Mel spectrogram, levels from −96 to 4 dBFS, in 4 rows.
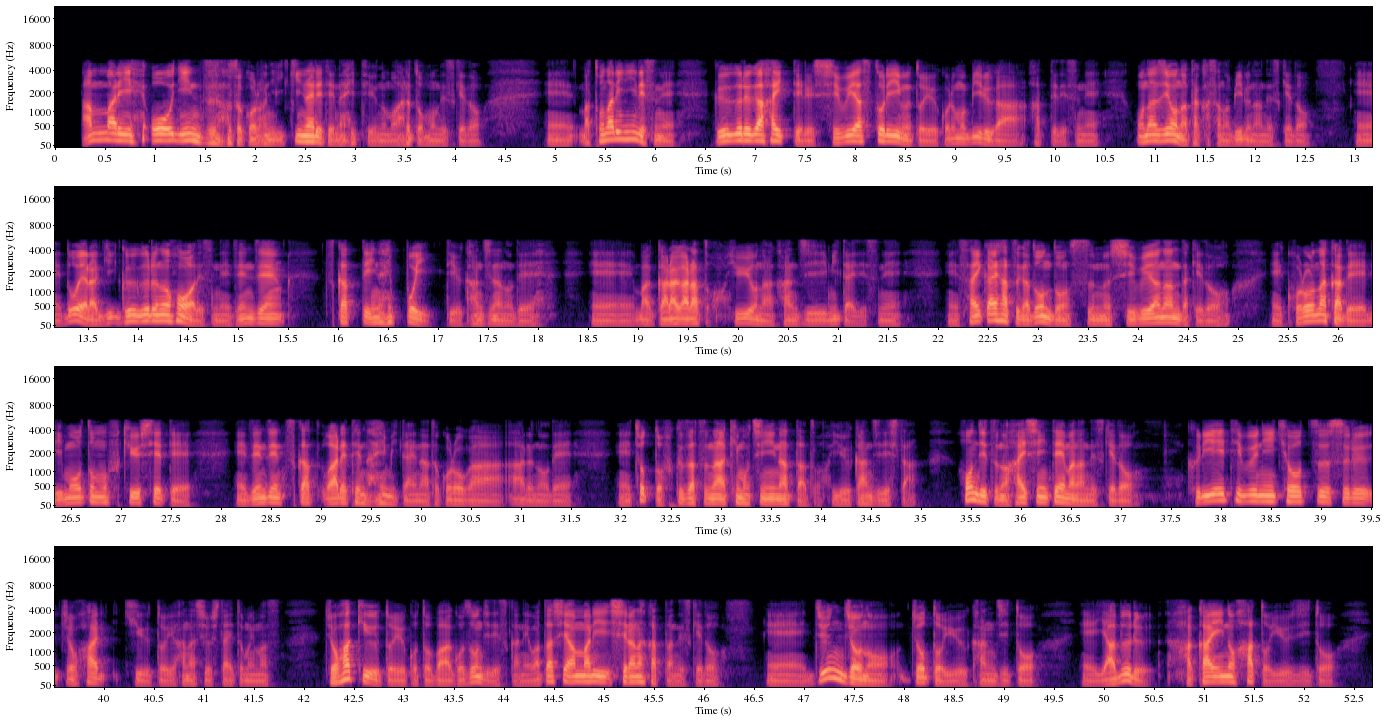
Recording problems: high frequencies cut off; noticeable; nothing above 5.5 kHz

